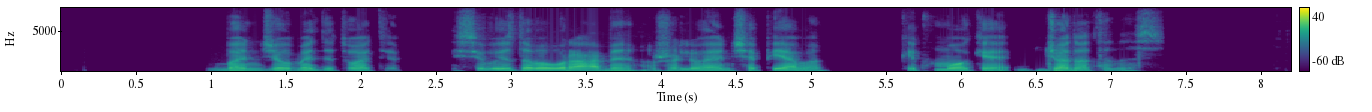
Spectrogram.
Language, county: Lithuanian, Panevėžys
